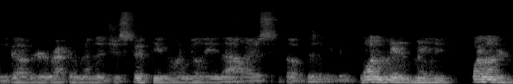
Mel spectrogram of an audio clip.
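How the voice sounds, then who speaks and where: Audible room echo carries a man's voice as he talks at a fairly quick pace with ordinary pitch variation. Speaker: school district administrator. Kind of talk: board meeting report. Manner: loud.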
